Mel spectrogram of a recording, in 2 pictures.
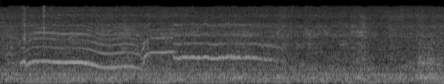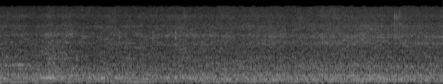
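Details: A Ragdoll kitten raised indoors at a central Kansas cattery gives one clear, drawn-out meow that dips and then rises into a level, strained tone. Faint soft mews follow over low room hum.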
